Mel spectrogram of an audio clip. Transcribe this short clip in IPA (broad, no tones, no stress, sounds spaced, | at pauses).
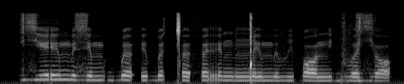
zʲ e ɾ ɪ m ɪ z ɪ m ə ɡ ɓ ə ʔ ɪ ɓ ə ǀ ə h ə r ɘ ŋ ɪ ŋ͡ǃ ɪ m ɪ v i ɓ ɔ n i ɡ v ə zʲ ɔ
